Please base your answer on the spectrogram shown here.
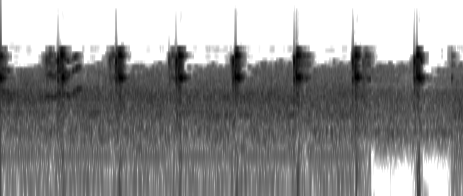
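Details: A common kestrel in Włocławek gives a steady run of sharp, shrill 'kee' notes, about one every half second, over a faint low hum.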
